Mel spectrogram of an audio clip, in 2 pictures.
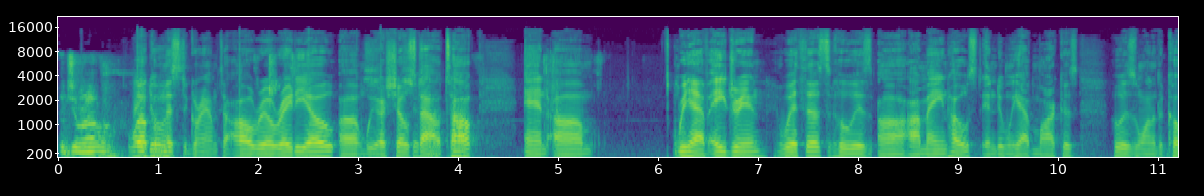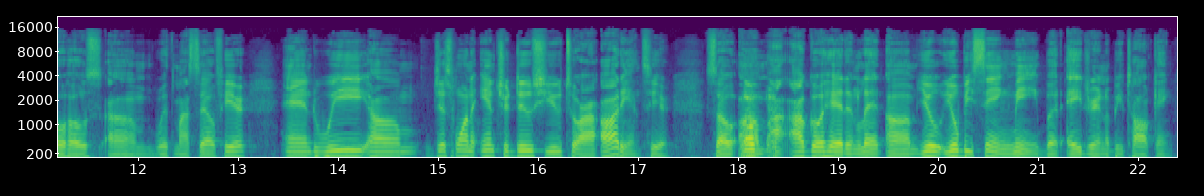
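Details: Adult man speaking; Normal conversational speech.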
